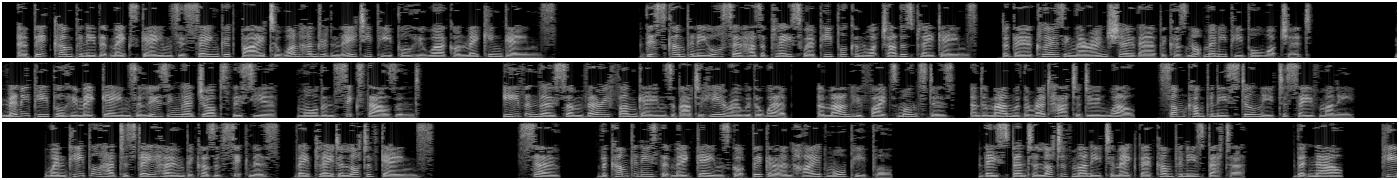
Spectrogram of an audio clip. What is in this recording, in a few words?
English Newsroom Beginner FAST Reading; Big Game Company Says Goodbye to Many Workers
